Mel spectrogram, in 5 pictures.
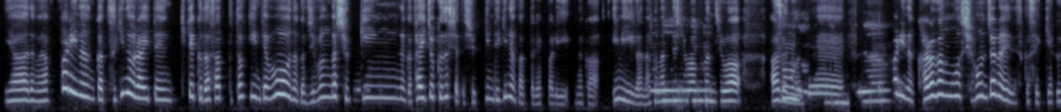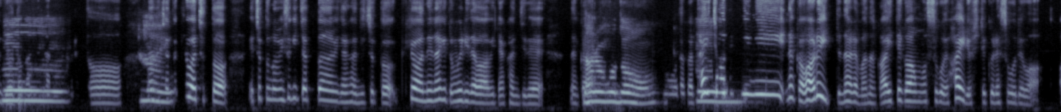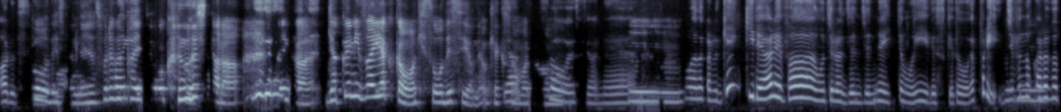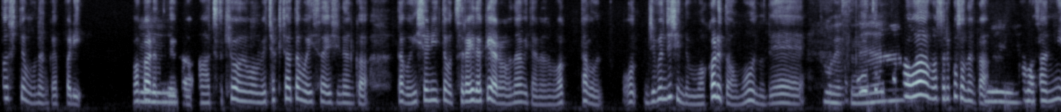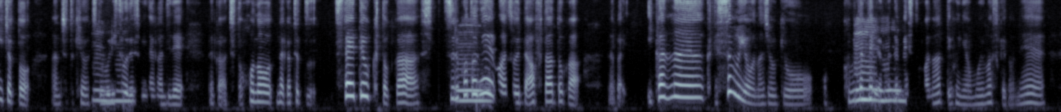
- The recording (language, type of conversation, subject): Japanese, advice, 勤務時間にきちんと区切りをつけるには、何から始めればよいですか？
- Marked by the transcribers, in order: unintelligible speech; static; distorted speech; other background noise; laugh; "痛いし" said as "いさいし"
